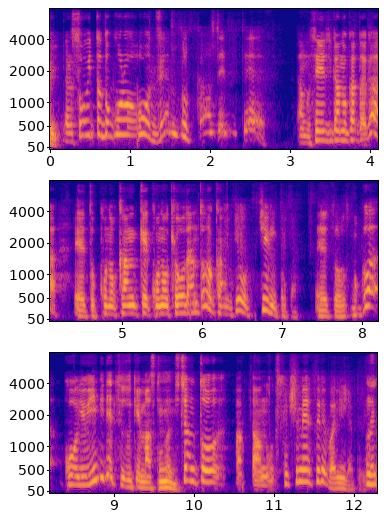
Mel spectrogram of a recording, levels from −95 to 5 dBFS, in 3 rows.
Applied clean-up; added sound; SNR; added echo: neural mask model DeepFilterNet 3.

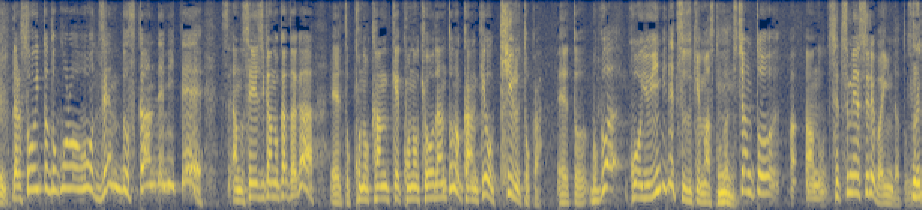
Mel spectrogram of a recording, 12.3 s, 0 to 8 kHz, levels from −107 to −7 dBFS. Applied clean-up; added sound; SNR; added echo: none; none; none; none.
